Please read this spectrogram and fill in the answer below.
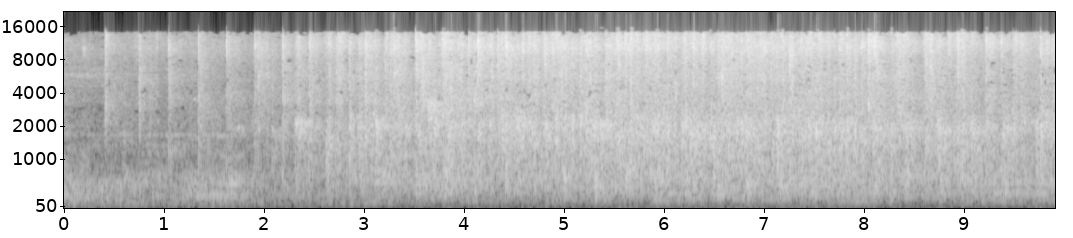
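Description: Audience applauding: scattered claps at first, thickening into steady, loud applause about two and a half seconds in.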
